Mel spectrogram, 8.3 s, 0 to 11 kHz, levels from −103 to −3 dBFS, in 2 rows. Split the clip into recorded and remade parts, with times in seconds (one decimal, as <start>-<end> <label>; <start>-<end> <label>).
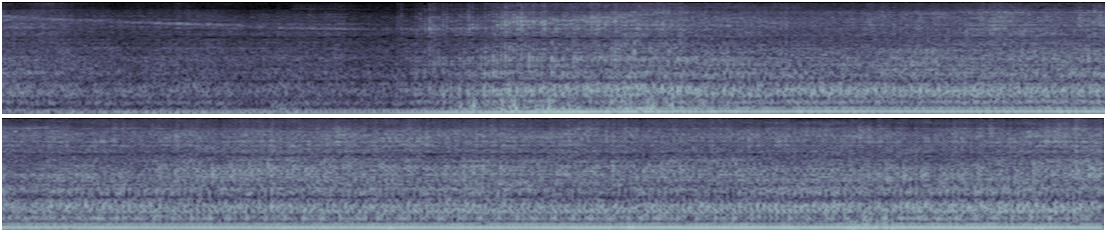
0.0-1.1 remade; 1.1-2.4 recorded; 2.4-3.0 remade; 3.0-4.4 recorded; 4.4-8.3 remade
